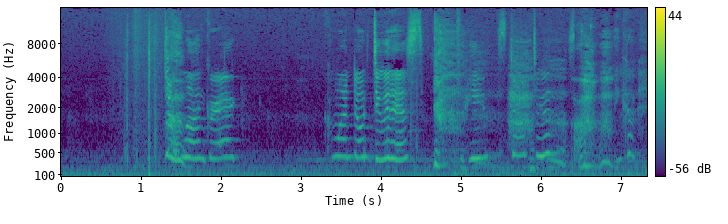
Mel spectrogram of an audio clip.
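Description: A young woman pleads in a shaky, upset voice.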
